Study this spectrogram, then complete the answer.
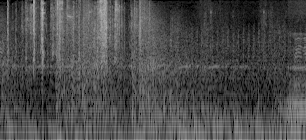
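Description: A weapon in The Division fires sustained, loud gunfire. Rapid shots blur together with a strong low-end rumble throughout, and a short sharp burst comes at the end.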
